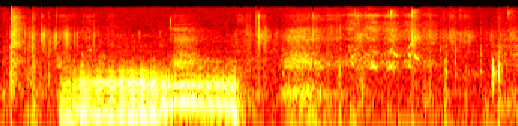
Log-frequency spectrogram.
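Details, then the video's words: Griff, a kitten described as very possessive, gives a loud harsh yowling growl lasting nearly two seconds, then quieter rustling and faint shuffling in a small room. "Posessive Kitten called Griff"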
